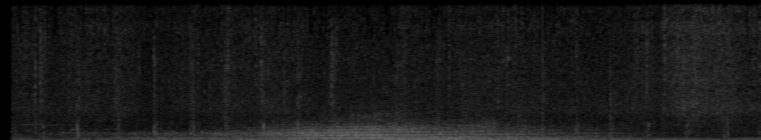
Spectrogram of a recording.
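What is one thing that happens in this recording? Footsteps tread steadily on a dirt path.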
